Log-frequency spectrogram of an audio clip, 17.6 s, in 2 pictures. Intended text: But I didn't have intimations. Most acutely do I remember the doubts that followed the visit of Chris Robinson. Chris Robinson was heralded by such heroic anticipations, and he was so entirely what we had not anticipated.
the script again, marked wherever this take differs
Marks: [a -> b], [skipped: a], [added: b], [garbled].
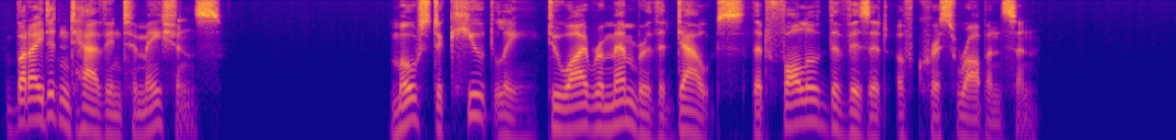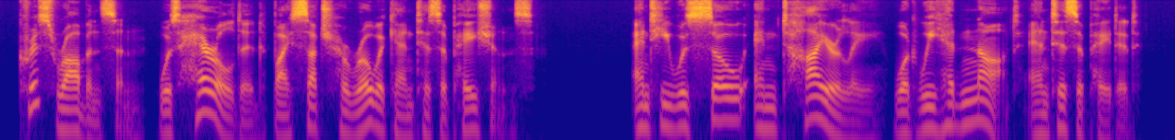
But I didn't have intimations. Most acutely do I remember the doubts that followed the visit of Chris Robinson. Chris Robinson was heralded by such heroic anticipations, and he was so entirely what we had not anticipated.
